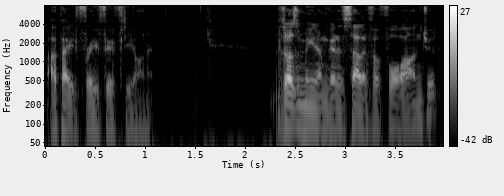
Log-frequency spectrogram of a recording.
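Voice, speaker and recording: A man's voice: low voice, fairly even intonation, fairly quick, dark tone, no echo, clean studio sound. A coin dealer with a cold, chatting casually to camera about coins he bought, rambling and repeating words. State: has a cold.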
